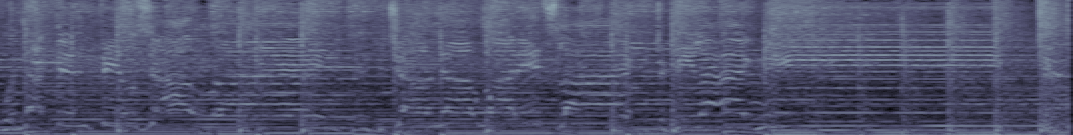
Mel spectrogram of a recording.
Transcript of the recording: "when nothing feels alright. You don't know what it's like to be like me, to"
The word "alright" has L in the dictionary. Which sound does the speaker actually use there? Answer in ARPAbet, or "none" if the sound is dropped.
none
